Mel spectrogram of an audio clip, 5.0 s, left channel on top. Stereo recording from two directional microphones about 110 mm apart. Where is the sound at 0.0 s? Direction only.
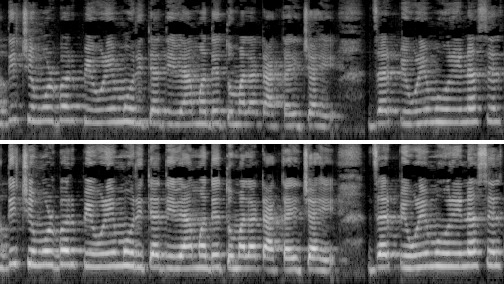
30° right (ahead or behind).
